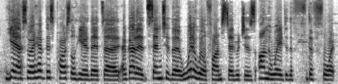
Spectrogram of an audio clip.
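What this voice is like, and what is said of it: Put-on character accent. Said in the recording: “this accent just started to come out, and I'm going with it”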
